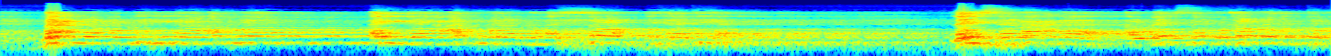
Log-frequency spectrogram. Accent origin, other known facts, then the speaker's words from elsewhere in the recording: Egypt; اجعل بلادنا مصر آمنة مطمئنة، سخاء رخاء، وسائر بلاد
